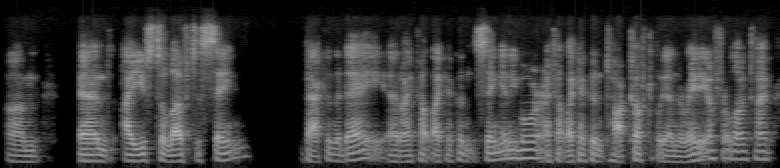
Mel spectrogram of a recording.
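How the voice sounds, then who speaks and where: Low, gravelly bass voice, reflective and unhurried. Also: dark tone. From United States. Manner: reflective, frequent ums and restarts. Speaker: guest, author and former radio program director. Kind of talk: interview conversation. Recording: slightly dull lo-fi audio.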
